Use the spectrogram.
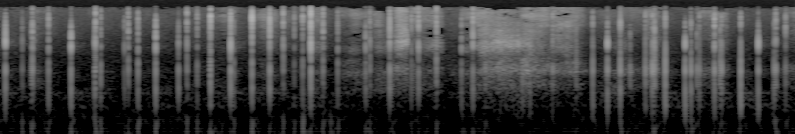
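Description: Long red nails rapidly tap and scratch the printed cardboard lid of a flat rectangular Benefit Cheery Cheeks blush palette lying on a fluffy surface. The sound is a quiet, dry run of sharp clicks with a stretch of continuous rustly scratching in the middle, and no ring after each hit.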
